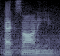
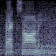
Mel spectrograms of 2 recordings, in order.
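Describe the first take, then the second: First: The name is said to rhyme with Dasani. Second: The name is said to rhyme with Dasani.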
